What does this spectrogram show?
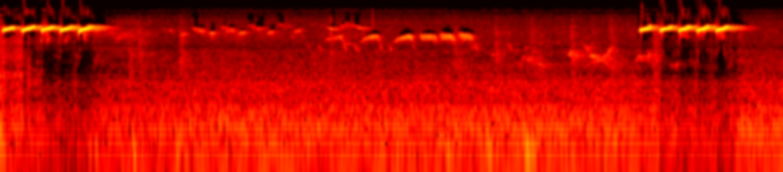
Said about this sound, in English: Again, another, um, we're listening to the song again of the Cape May warbler, but again, a high pitch, kind of hard to hear maybe on some radios here.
